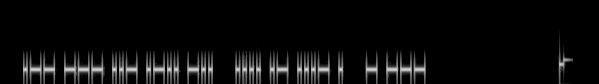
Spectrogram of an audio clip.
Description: Morse code, heard as a keyed tone, about 34 wpm, 700 Hz. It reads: WOULD HAVE TO
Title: Sets of 3 Words 35wpm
